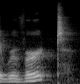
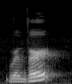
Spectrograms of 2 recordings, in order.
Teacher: You might hear revert, where that is going to stop short and the T sound won't be let out. It depends on what's next. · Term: unreleased T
